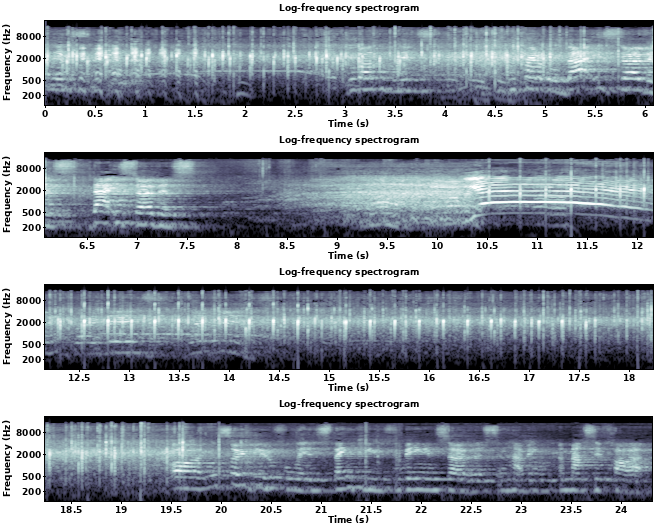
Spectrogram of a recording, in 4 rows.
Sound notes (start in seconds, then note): 0.0 applause; 7.3 cheering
